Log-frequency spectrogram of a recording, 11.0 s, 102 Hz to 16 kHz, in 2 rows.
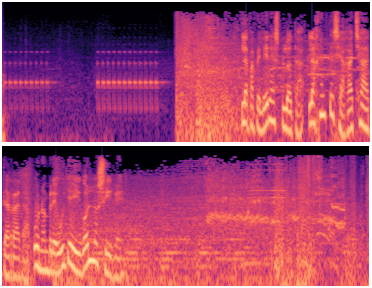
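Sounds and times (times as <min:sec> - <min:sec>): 
speech: 0:03.6 - 0:07.5
car tires squealing in a long skid: 0:08.4 - 0:10.7.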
